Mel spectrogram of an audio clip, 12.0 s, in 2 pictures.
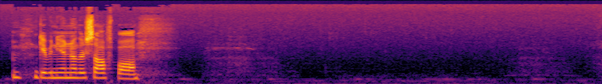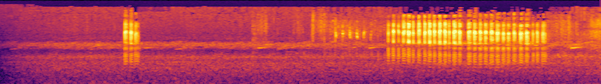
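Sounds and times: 
speech: 0.4 - 1.6
woodcock call: 7.0 - 7.6, 8.5 - 12.0.

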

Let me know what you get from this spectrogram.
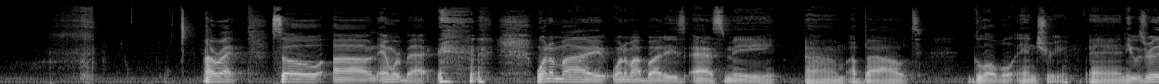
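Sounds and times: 
sipping tea: 0.4 - 2.0
speech: 2.0 - 11.5.

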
